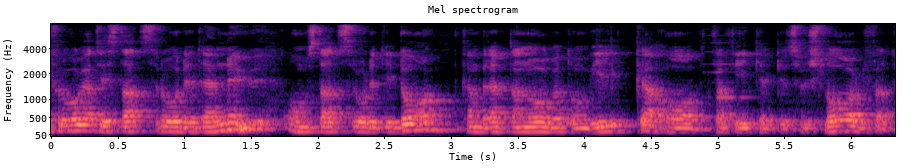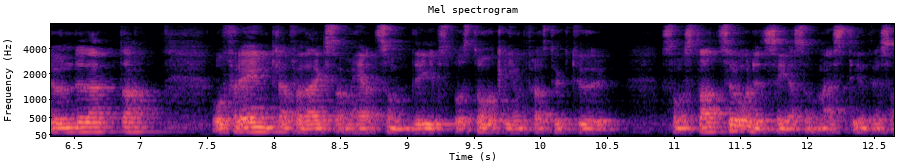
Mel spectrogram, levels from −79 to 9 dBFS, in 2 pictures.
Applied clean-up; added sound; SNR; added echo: neural separator model SepFormer DNS4.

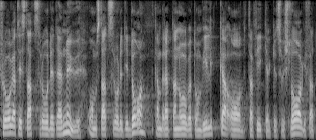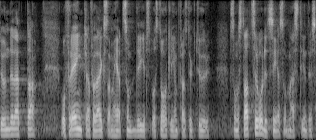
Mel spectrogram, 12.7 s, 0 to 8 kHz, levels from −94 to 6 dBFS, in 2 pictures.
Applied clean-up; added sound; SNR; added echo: none; none; none; none.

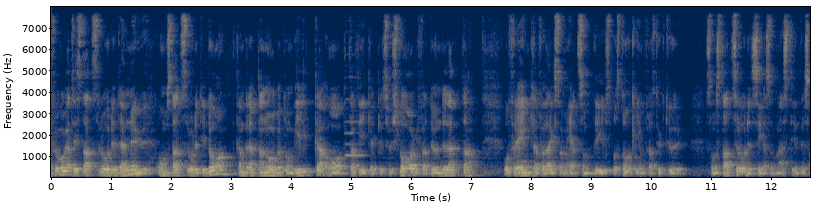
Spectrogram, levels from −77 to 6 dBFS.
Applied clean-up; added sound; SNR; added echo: none; Wind instrument, woodwind instrument; 15 dB; reverberation time 0.6 s.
